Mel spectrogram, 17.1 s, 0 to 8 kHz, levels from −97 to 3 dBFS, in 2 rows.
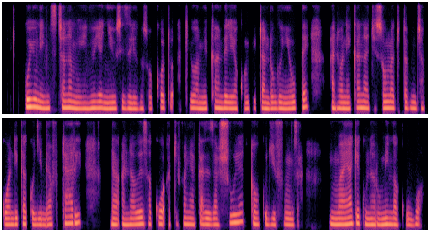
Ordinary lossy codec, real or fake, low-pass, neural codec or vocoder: Opus, 24 kbps; fake; 7.2 kHz; codec, 24 kHz, 0.9 kbps, WavTokenizer, large speech release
